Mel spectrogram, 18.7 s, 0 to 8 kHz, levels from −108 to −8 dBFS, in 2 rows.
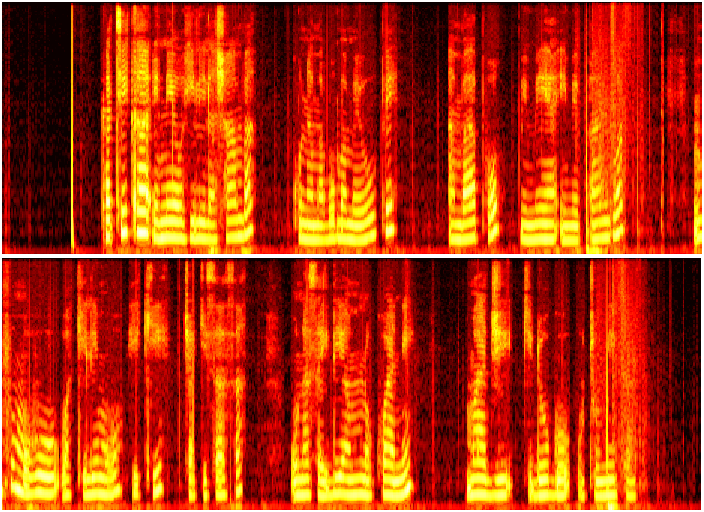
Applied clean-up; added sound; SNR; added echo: neural mask model RNNoise.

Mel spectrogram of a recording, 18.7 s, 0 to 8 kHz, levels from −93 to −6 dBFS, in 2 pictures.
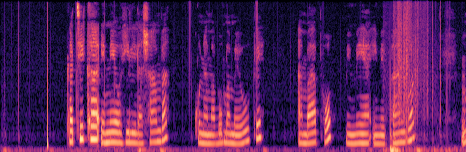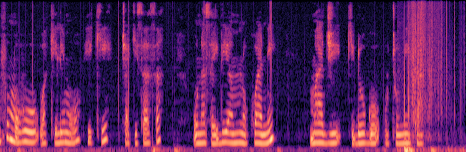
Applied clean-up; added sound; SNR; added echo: none; Crackle; 11 dB; none.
